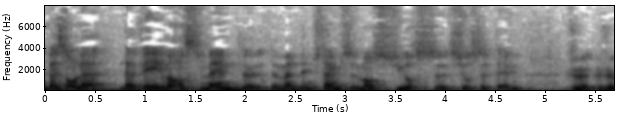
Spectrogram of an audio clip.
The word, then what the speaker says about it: Mandelstam: Mandel, l'amande, Stam. Oui, Mandelstam.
